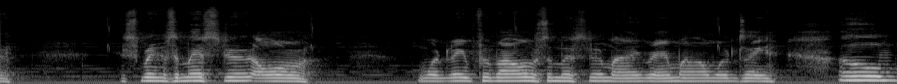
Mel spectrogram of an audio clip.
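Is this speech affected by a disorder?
Yes: cerebral palsy with dysarthria.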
